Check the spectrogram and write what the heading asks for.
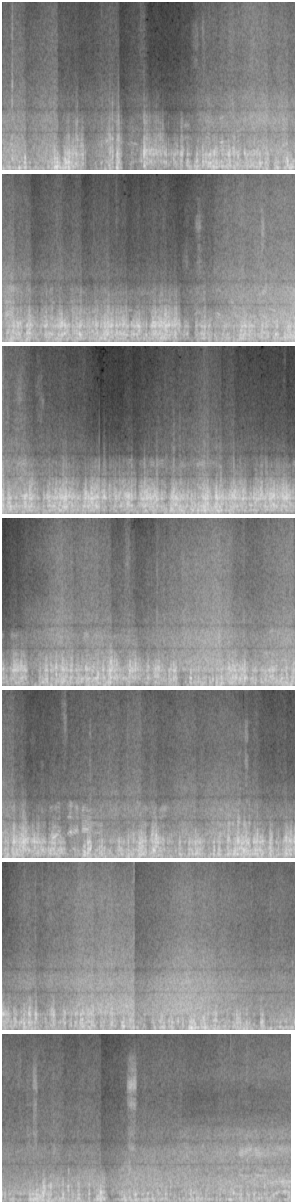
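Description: Wind buffeting the camera microphone in gusts, over the steady wash of breaking surf.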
